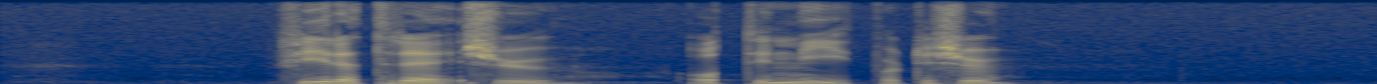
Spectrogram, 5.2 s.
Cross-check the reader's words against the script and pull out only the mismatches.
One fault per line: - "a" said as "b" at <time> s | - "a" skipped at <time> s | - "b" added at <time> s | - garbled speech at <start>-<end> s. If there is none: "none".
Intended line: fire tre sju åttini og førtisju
none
